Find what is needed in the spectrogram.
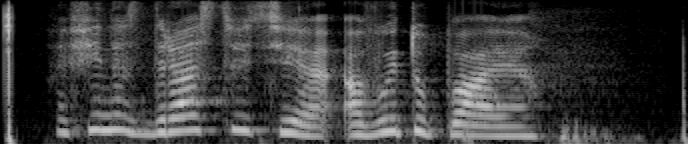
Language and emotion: Russian, neutral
